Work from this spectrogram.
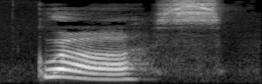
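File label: "grass", British English; PictureDictionary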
